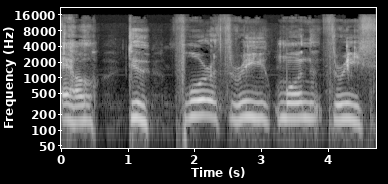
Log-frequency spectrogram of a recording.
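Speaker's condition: Cerebral palsy; congenital, uses a wheelchair

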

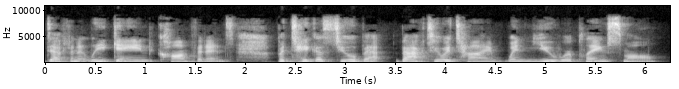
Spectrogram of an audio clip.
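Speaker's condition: No condition

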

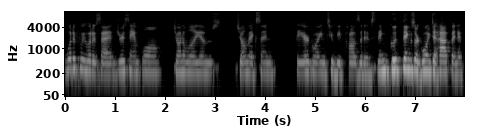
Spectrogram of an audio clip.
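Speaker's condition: No condition

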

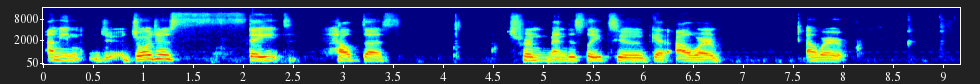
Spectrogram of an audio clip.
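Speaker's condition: Stuttering; uncle and triplet siblings also stutter; frequent pauses, needs deep breaths while speaking, part-word repetitions; repeated sounds, repeated words

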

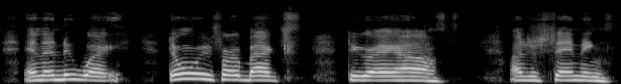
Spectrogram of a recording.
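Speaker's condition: ALS; speech noticeably affected right away

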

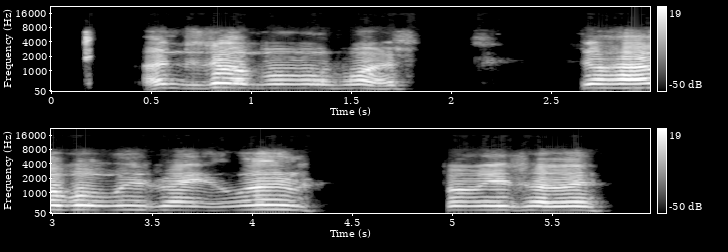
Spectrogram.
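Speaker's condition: Cerebral palsy; everything difficult

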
